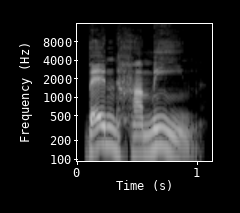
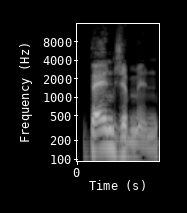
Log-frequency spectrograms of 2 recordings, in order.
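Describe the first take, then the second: First: The middle syllable begins with an H sound. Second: The middle syllable begins with a J sound.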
